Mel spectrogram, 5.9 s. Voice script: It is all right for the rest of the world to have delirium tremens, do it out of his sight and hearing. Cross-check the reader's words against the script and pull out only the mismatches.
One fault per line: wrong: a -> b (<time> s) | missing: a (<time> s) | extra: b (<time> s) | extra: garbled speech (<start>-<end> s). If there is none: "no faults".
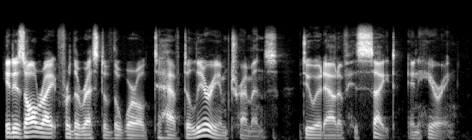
no faults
